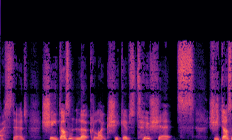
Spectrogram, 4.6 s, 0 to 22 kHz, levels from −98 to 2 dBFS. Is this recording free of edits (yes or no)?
yes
